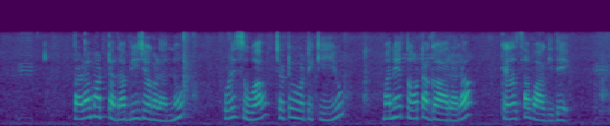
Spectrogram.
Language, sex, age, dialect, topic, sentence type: Kannada, female, 41-45, Mysore Kannada, agriculture, statement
